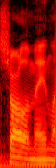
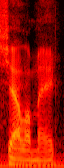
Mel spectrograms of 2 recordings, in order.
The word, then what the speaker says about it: Chalamet: How do you say his name? Timothy Chalamet? I keep saying Charlemagne. – I think it's Chalamet.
